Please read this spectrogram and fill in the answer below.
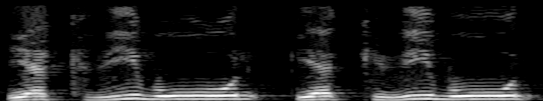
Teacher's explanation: الهمس مع الكاف على طول، الهمس لا ينفك عن الكاف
